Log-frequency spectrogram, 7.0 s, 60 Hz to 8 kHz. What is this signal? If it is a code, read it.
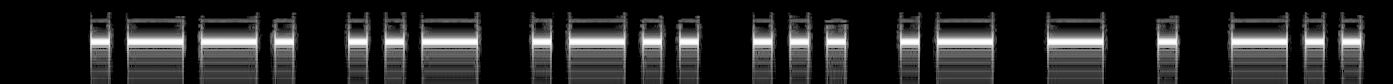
Morse code, heard as a keyed tone, about 13 wpm, 700 Hz. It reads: PULSATED
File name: Book One / 04-Chapter 4 - 13 WPM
